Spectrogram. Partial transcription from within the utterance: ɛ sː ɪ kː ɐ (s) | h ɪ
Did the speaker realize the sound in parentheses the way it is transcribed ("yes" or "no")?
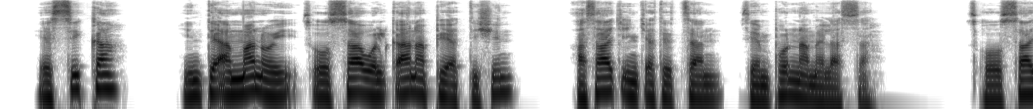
no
